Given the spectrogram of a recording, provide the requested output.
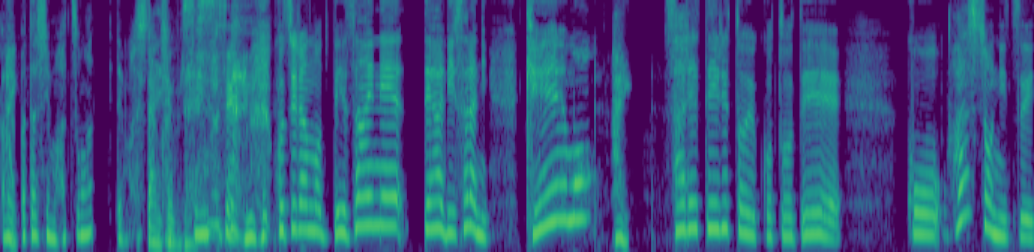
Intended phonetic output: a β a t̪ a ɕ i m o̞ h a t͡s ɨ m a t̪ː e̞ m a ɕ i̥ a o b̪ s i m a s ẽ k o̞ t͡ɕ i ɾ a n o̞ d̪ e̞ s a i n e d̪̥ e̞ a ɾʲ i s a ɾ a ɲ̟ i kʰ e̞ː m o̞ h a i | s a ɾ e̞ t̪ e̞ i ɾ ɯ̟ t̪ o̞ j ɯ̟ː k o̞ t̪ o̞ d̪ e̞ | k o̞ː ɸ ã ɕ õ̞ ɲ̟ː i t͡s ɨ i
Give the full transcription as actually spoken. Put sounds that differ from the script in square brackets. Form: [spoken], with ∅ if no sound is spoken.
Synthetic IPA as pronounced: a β a t̪ a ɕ i m o̞ h a t͡s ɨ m a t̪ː e̞ m a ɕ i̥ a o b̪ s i m a s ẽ k o̞ t͡ɕ i ɾ a n o̞ d̪ e̞ [z] a i n e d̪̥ e̞ a ɾʲ i s a ɾ a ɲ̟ i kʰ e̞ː m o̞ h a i | s a ɾ e̞ t̪ e̞ i ɾ ɯ̟ t̪ o̞ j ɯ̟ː k o̞ t̪ o̞ d̪ e̞ | k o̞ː ɸ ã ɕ õ̞ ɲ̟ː i t͡s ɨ i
